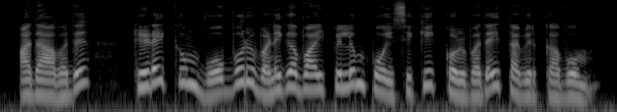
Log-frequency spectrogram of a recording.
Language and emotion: Tamil, neutral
